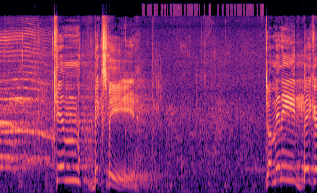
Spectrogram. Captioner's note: crowd cheering; crowd applauding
